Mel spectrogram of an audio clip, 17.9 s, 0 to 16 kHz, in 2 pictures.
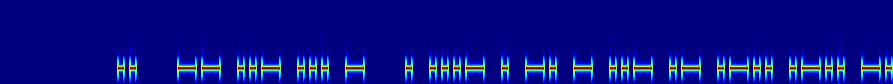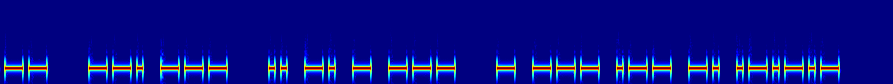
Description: Morse code, heard as a keyed tone, about 20 wpm, 700 Hz. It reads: I MUST EVENTUALLY GO INTO TOWN.
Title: Sentences from Top 1000 Words - Review Part 6 - 20wpm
